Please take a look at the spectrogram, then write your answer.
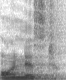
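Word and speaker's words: honest: ये एच जो है आपका साइलेंट है, तो इसीलिए हम इस ओ को देखकर यहाँ पर क्या पुट करेंगे? एन। एन, ऑनेस्ट।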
